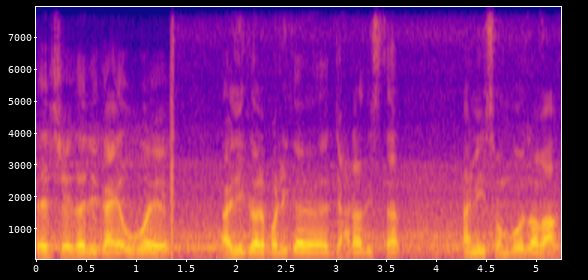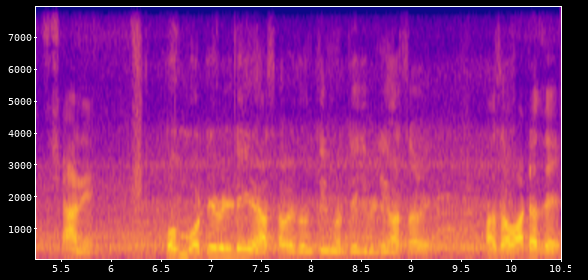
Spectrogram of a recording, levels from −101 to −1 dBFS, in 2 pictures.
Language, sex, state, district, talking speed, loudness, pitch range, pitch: Marathi, female, Maharashtra, Aurangabad, 155 wpm, -17 LUFS, 125-155 Hz, 135 Hz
